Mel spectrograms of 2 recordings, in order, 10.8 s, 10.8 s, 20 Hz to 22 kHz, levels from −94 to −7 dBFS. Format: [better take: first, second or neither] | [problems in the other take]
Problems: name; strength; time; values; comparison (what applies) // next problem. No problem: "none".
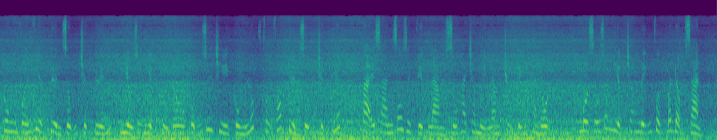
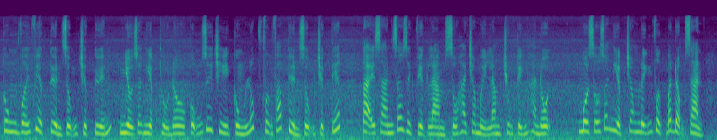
second | wind noise on the microphone; heavy; 3 dB below the speech; occasional gusts in the second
